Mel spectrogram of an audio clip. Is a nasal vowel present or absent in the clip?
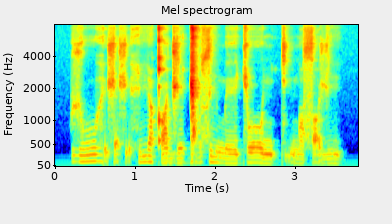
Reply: absent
